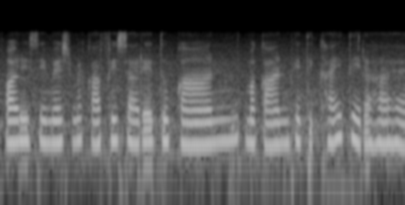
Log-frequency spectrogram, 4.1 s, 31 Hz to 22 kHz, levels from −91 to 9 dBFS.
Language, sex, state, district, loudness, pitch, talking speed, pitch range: Hindi, female, Maharashtra, Dhule, -24 LUFS, 230 Hz, 175 wpm, 225-240 Hz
